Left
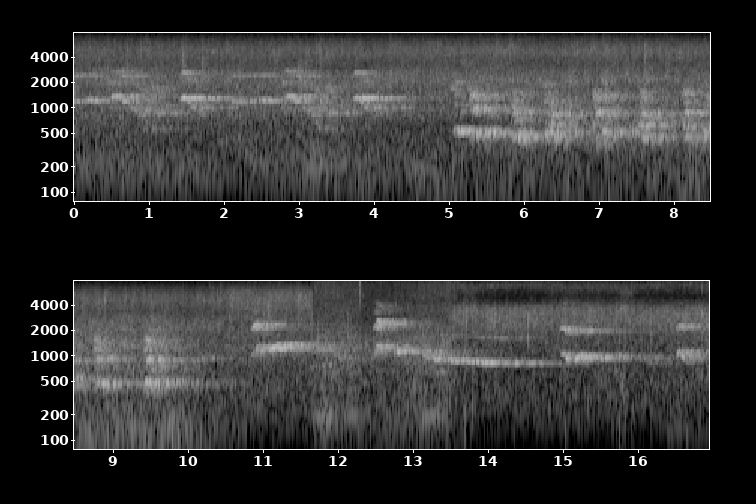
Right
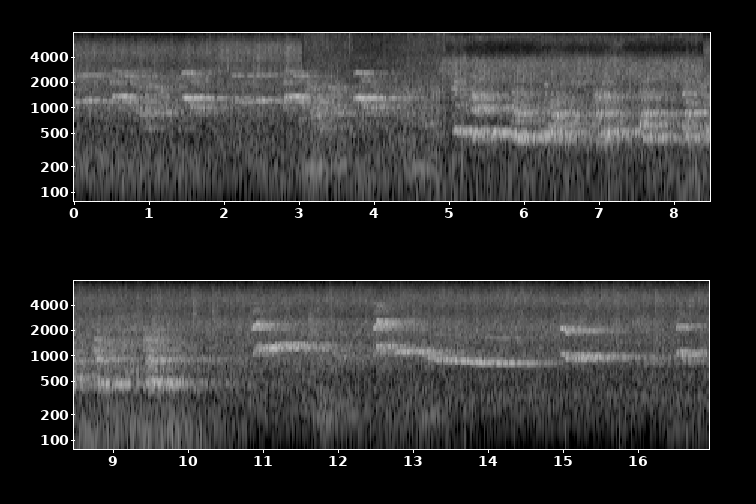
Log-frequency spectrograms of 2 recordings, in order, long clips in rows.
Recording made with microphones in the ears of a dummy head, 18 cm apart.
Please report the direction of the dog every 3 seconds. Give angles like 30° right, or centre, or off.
60° left, 50° left, 20° left, centre, 20° right, 20° right.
